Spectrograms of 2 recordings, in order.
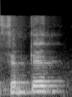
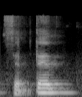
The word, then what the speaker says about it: CPTED: que son eh, el CEPTED, que es una herramienta de gestión del ambiente para la prevención del delito. Se escribe CPTED, CEPTED.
